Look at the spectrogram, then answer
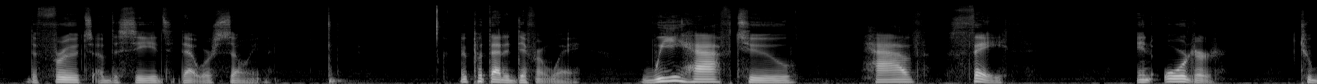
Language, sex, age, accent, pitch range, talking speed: English, male, 30-49, American, 85-110 Hz, 105 wpm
